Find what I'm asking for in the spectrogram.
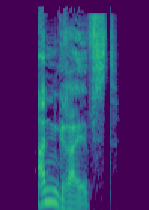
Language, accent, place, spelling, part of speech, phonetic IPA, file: German, Germany, Berlin, angreifst, verb, [ˈanˌɡʁaɪ̯fst], De-angreifst.ogg
- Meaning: second-person singular dependent present of angreifen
